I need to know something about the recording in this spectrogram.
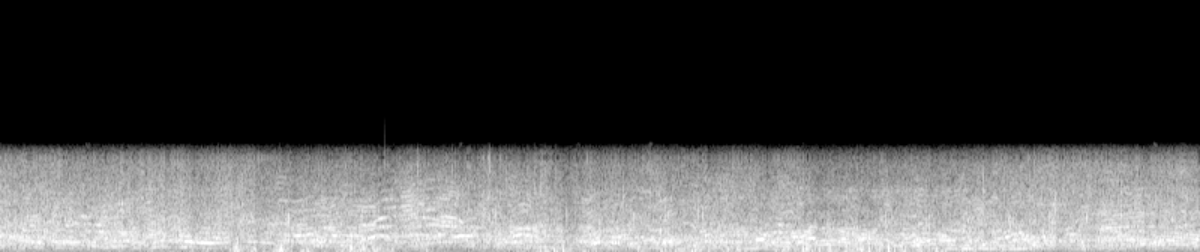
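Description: A crowd of spectators cheers and shouts loudly nearby, outdoors.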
